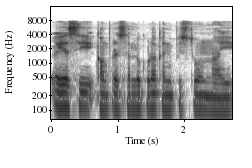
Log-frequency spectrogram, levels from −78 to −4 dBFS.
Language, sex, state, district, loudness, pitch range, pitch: Telugu, male, Andhra Pradesh, Visakhapatnam, -17 LUFS, 105-110 Hz, 110 Hz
